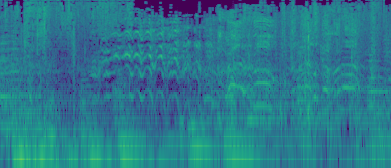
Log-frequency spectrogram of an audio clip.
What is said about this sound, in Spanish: Un caballo se acerca y para bajo el saliente sobre el que está Indiana.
